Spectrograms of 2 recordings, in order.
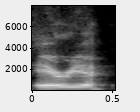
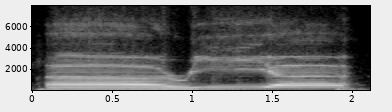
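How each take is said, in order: First: It is said like the word 'area'. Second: It is said like 'Maria' without the M. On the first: "like the word area, like an area code" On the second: "like Maria without the M"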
